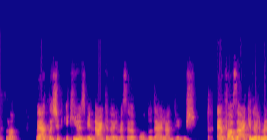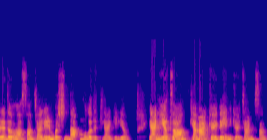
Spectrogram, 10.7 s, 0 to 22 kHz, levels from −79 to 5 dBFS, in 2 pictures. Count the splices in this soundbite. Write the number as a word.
one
